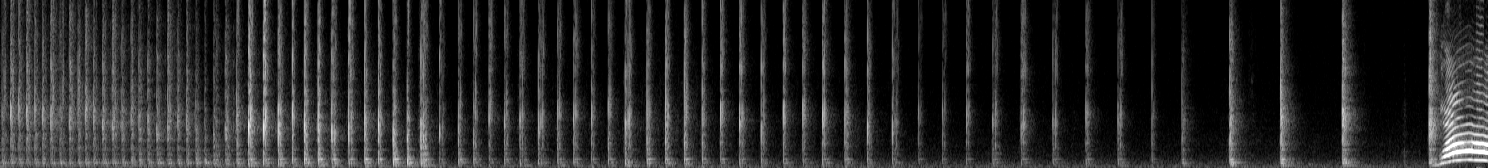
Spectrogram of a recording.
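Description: A spinning prize wheel's flapper clicking against the metal pegs on its rim: the clicks come fast at first and slow steadily as the wheel winds down, ending in a few clicks about half a second apart as it stops. Music fades out in the first few seconds.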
